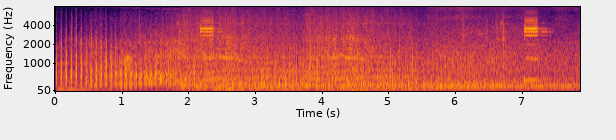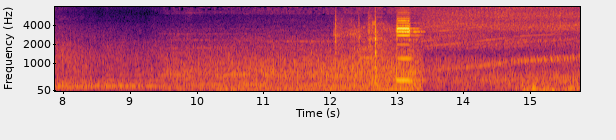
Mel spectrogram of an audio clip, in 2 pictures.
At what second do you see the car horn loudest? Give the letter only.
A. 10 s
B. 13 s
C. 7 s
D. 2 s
B.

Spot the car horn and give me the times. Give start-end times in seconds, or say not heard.
1.2-2.5, 6.1-7.5, 12.1-13.4.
